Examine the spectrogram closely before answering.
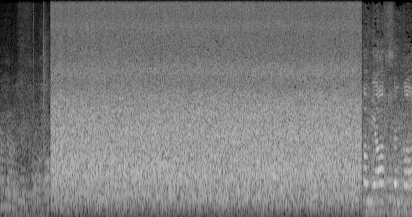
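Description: A river rushes loudly over stones.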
